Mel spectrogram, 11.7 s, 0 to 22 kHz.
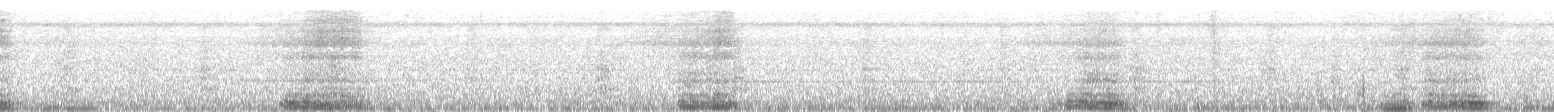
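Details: Dog asleep: four low, rattling snores about three seconds apart, roughly 21 a minute, with a quiet steady room hum underneath; snoring.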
